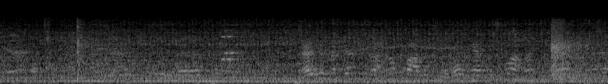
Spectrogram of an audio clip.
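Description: A small car's engine running at low speed, a steady low hum under general street noise, with indistinct voices of people nearby.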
